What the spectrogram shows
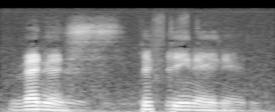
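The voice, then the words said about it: Pretentious mock-Italian delivery. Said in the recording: “That is a terrible Italian accent. ... I was just speaking like a pretentious prick.”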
